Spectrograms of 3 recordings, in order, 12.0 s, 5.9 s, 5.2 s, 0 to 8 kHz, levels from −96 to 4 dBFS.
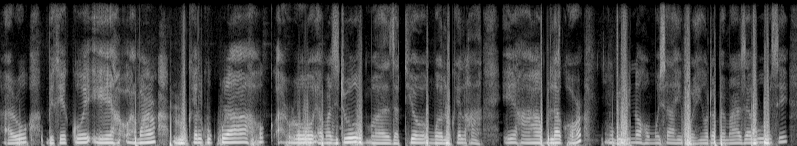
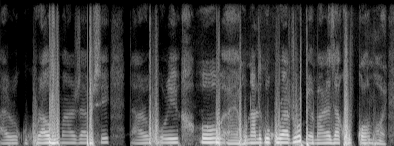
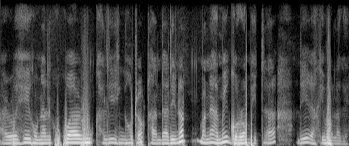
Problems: none marked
